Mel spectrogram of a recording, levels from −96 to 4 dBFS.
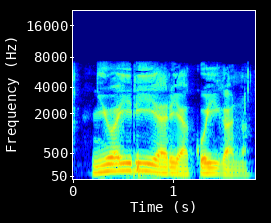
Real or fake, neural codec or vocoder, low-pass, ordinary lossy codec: real; none; 7.2 kHz; AAC, 32 kbps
